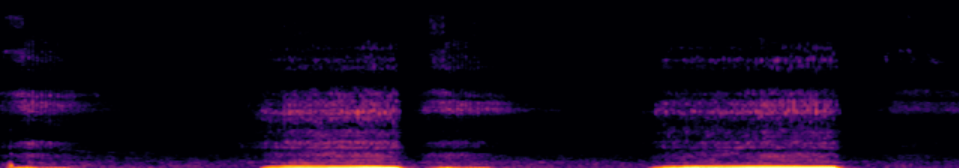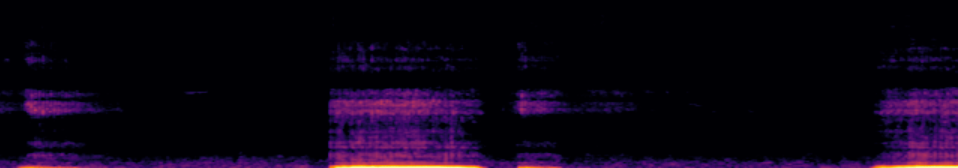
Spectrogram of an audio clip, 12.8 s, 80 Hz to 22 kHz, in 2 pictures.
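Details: Four-month-old Beagle Bull puppy snoring while asleep: loud, buzzing snores on each breath in, about 16 a minute, with short snorty breaths out between them.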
